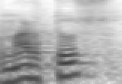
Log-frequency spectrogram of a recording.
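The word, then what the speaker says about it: μάρτυς: lo decimos en castellano, la pronunciación en el griego sería martus, y los diferentes verbos que aparecen ahí, pues por ejemplo cuando dice ha dado testimonio es martureo.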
